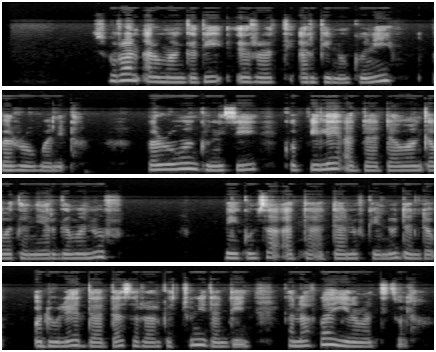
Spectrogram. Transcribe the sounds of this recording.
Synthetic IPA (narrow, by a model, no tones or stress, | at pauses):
suːɾaːnɐ̰ɾmaːŋɡɐd̪iːɪrːɐt̪ːɪ̥ɐɾɡɪnʊkʊnɪ | b̥ɐrːoːwːɐnɪᶑɐ̥ | b̥ɐrːoːwɐŋkʊnɪsɪ | kʼɔpʼːiːle̞ːʔɐd̪ːɐd̪ːaːwaːŋkʼɐbɐt̪ɐniːɐɾɡɐmɐnuːf | be̞ːkʊmsa̰ʔɐ̰d̪ːa̰ɐ̰d̪ːaːnuːfkɛnːuːd̪ɐnd̪ɐʔʊ̥ | ɔd̪uːle̞ːɐd̪ːaːd̪ːaːsɐrːaːɾɡɐt͡ʃːuːnɪd̪ɐnd̪e̞̰ːɲːɐkɐnaːfbaːjːɛnɐmɐt̪ːɪ̥t̪ɔ̰lɐ̥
